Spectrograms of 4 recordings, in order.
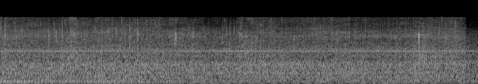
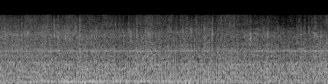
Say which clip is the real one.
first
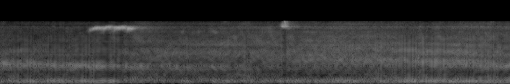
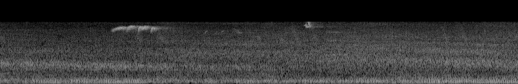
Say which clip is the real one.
second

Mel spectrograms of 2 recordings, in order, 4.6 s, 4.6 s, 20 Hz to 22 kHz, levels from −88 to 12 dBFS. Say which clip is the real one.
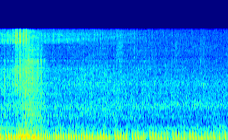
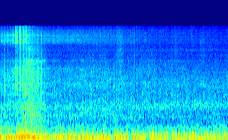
first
